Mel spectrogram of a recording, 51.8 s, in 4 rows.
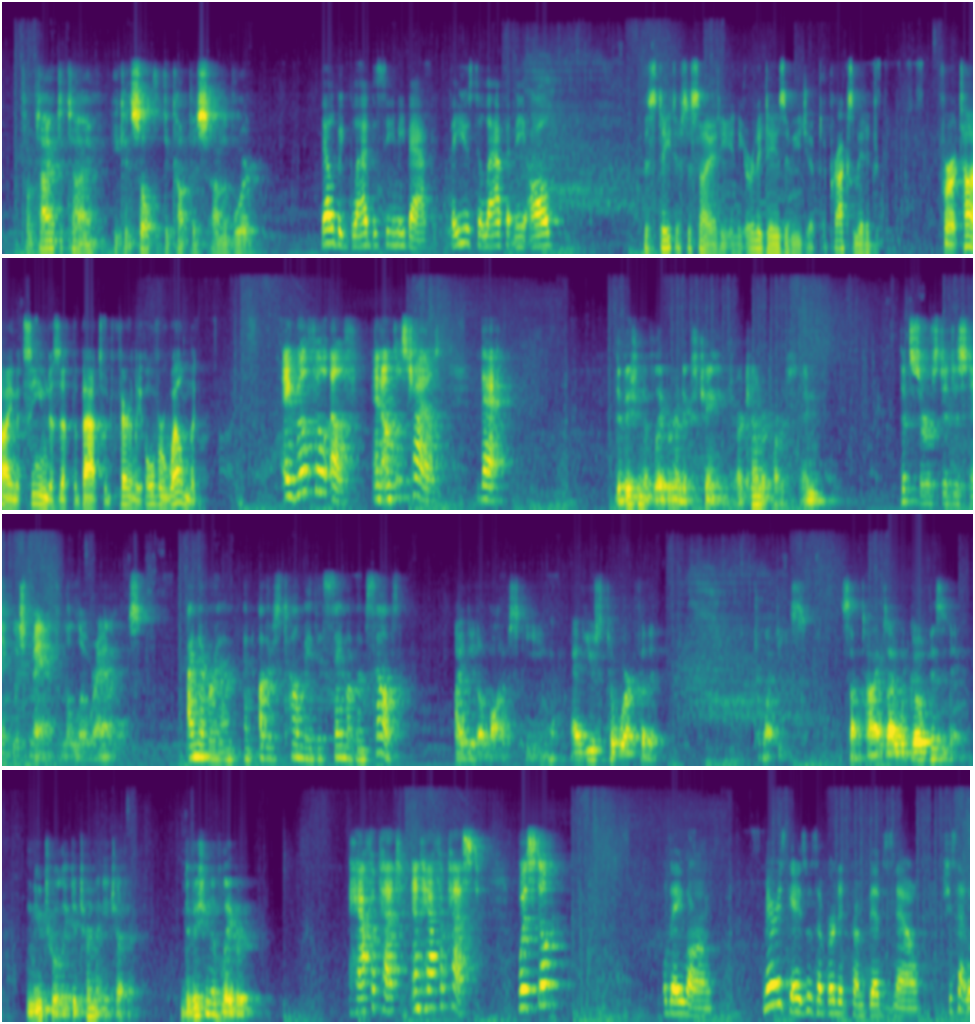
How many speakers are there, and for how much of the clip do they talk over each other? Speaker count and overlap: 9, no overlap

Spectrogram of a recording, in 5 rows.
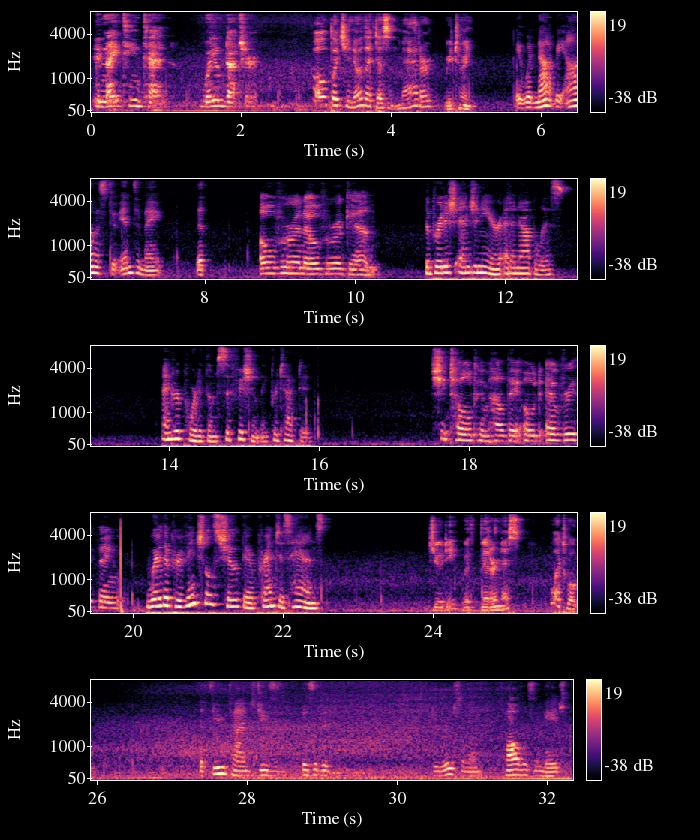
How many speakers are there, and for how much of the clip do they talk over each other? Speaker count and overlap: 5, no overlap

